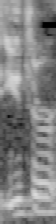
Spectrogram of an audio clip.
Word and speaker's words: Ether: of these Ether, or Ether is Ethereum's internal currency. So you're calling it Ethers? Yeah, well, Ether. How do you spell it? It's E-T-H-E-R. Okay. Like, yeah. Like that void up in the sky.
